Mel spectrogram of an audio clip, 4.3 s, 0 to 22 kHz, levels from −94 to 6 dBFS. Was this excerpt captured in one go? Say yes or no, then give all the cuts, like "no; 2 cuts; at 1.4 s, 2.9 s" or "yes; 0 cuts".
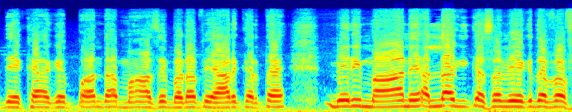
yes; 0 cuts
